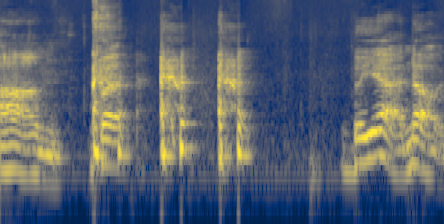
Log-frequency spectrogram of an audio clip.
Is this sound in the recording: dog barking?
no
